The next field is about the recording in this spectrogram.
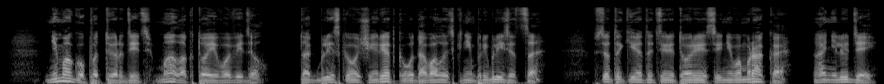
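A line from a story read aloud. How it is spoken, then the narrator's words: Plain. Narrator (Russian): ответил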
